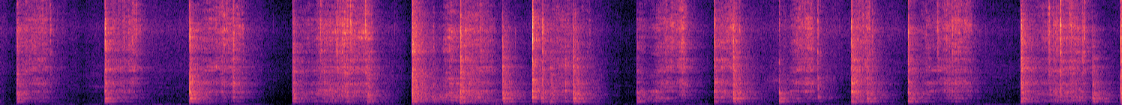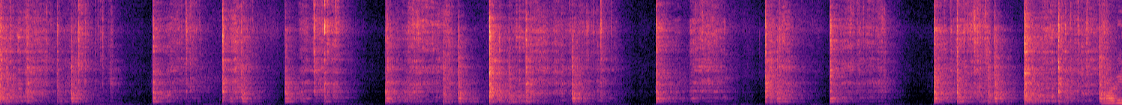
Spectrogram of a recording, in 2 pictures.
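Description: A spoon repeatedly stirs and scrapes melted jaggery in a pan over a low flame, rhythmic rasping strokes in bursts separated by brief pauses, close and steady, with no talk.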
